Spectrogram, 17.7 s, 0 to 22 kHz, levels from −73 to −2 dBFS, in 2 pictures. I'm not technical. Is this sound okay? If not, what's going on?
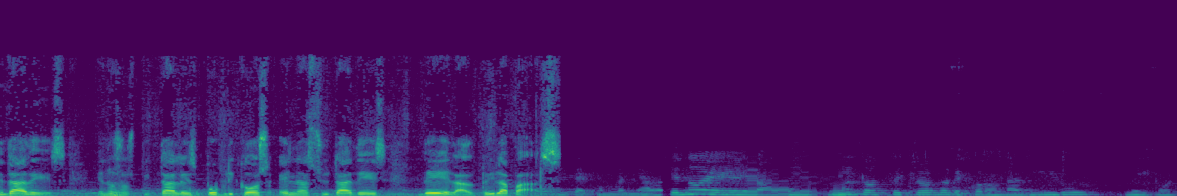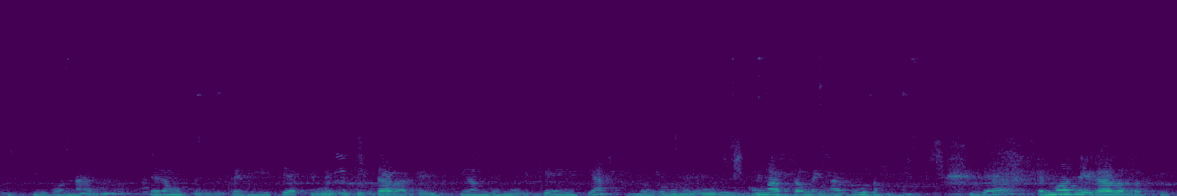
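No, there are two kinds of fault. The first is damaged data in a compressed stream: short blips at 4.18 to 4.20 s, 4.95 to 4.97 s and 10.29 to 10.31 s. Part of the stored or streamed file was corrupted, so the player misread those bits, lost its place and jumped ahead to the next readable chunk. Each blip is only a fiftieth of a second long, a quick glitch rather than a lasting change.

The second is robotic sound from repeated short buffers, from 5.62 to 6.34 s. For most of that stretch the sound turns into a stiff, metallic buzz at a fixed pitch of about 94 Hz. The likely cause is new audio arriving too slowly, so the player kept looping a tiny piece, about 11 ms long, to fill the gap. Unlike the blips, it lasts most of a second and holds one steady buzz.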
